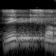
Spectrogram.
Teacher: اب اللہ ذکرہ، ذال نرمی سے ادا ہوگا، کاف باریک ہے، اس پہ ہم سے را پر ہے. ذکرہ، را کو دو حرکات لمبا کرنا ہے، موٹا پڑھنا ہے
